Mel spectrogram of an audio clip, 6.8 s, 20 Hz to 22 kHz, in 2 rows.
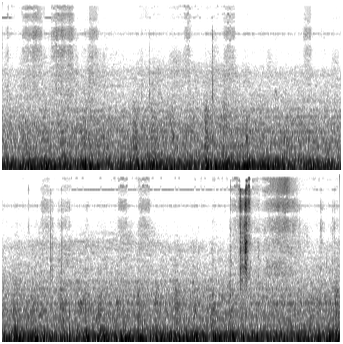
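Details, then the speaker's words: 2010 Honda Odyssey, about 110,000 miles, after two tanks of gas (about 500 miles) with Liqui Moly fuel system cleaner for earlier rough idle and hesitation, driving about 40 mph: even steady rumble, no surging, stumbling or shudder; pulls smoothly, sounds healthy. "लेकिन अब जब मैं इसे चला रहा हूं तो कोई कमी नहीं है, वाहन से कोई बिजली गायब नहीं है"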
